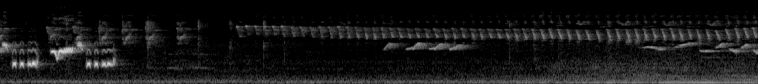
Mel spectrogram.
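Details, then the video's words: Post-moult white-rumped shama in a song duel: loud whistled notes at the start, then a long buzzy high trill with quieter slurred whistles woven in. "Duel murai batu lepas mabung"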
